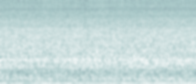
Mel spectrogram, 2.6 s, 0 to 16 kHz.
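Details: Dell Dimension E521 running Vista Ultimate, with a replaced hard drive and CMOS battery, at power-on: steady even fan whoosh with a low hum underneath, no ticking or grinding; the fan spins up cleanly and sounds healthy.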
